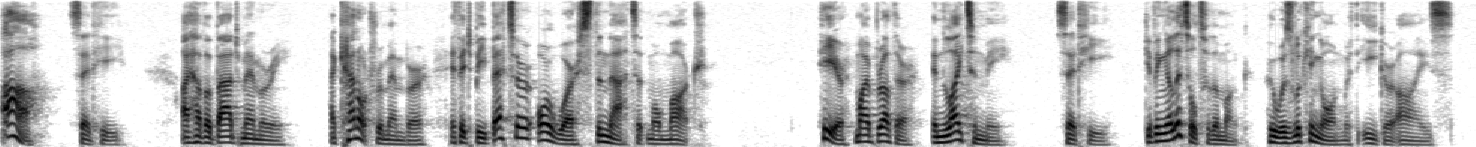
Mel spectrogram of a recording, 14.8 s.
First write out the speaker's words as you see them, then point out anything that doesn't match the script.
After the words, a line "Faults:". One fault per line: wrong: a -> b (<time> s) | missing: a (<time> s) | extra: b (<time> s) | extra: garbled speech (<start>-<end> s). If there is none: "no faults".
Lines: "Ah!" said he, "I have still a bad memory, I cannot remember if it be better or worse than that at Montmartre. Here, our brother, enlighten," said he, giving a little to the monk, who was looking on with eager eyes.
"Ah!" said he, "I have a bad memory, I cannot remember if it be better or worse than that at Montmartre. Here, my brother, enlighten me," said he, giving a little to the monk, who was looking on with eager eyes.
Faults:
missing: still (2.1 s)
wrong: our -> my (8.6 s)
extra: me (9.9 s)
